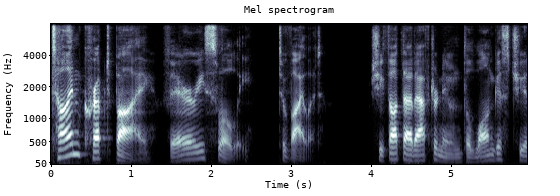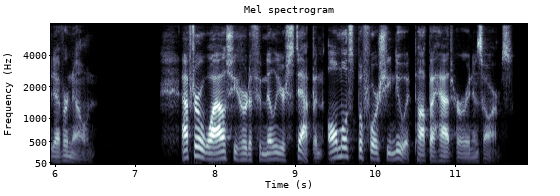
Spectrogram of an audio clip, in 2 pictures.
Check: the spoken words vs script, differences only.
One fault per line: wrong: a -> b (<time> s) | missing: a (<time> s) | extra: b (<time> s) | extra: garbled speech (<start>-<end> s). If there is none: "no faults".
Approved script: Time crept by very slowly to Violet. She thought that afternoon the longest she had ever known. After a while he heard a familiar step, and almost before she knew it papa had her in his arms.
wrong: he -> she (8.2 s)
